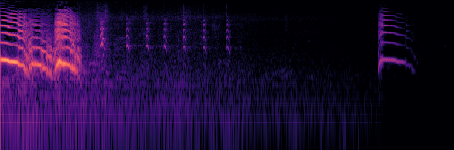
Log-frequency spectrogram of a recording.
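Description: A bird calling: a loud call of several falling notes, then a quick run of short notes, about four a second, that fade away, and one more short call near the end.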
